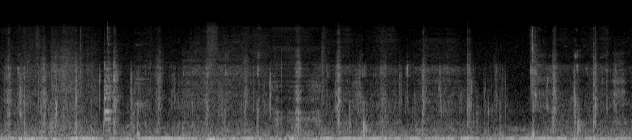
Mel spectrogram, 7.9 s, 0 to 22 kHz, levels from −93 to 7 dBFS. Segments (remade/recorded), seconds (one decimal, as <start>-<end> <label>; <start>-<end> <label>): 0.0-3.4 recorded; 3.4-4.0 remade; 4.0-7.9 recorded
